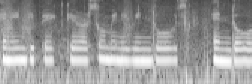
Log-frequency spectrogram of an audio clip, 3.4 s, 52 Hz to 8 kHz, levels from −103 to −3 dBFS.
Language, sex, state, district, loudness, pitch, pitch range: English, female, Arunachal Pradesh, Papum Pare, -15 LUFS, 220 Hz, 215-225 Hz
